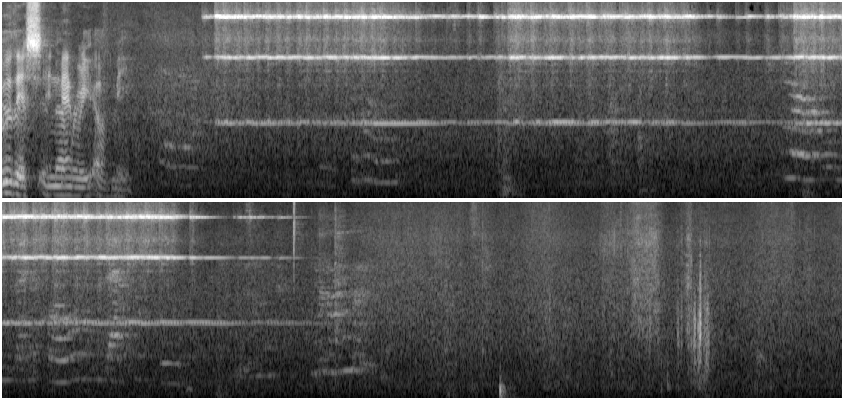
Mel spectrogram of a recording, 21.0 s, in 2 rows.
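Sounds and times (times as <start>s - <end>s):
small bells ringing: 2.5s - 15.0s.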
